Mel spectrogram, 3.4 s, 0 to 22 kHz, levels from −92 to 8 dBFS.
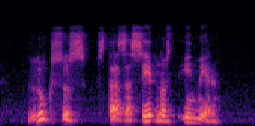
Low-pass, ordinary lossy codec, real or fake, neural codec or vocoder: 9.9 kHz; Opus, 32 kbps; fake; vocoder, 22.05 kHz, 80 mel bands, Vocos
